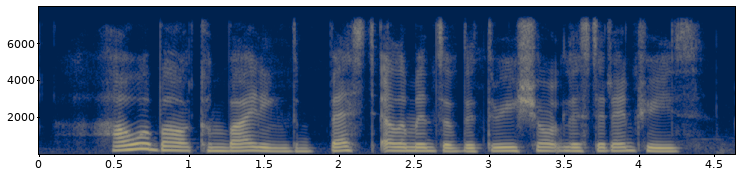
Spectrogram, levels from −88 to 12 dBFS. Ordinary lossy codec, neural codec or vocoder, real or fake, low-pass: none; none; real; 7.2 kHz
